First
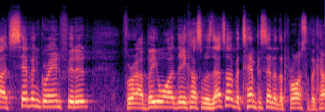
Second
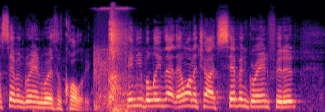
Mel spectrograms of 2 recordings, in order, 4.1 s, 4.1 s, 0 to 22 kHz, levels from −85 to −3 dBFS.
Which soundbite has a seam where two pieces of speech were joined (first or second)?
second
